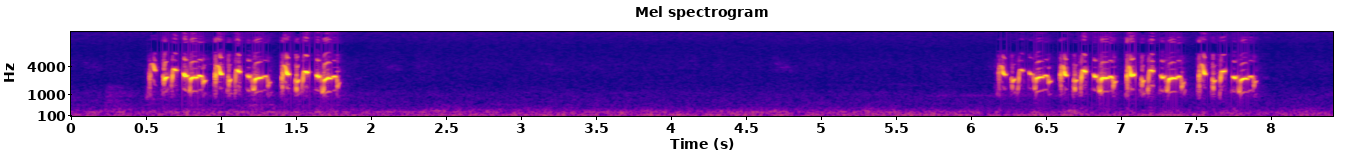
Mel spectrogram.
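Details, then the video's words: Bulbul singing strongly to make other bulbuls reply, for trapping: two separate bursts of quick, warbling, jumbled chirps, each over a second long, about five seconds apart with silence between. "اصوات بلابل تغريد بلبل قوي ينطق الاخرس كذلك للصيد البلابل الاخرى يجيب البلابل البعيده"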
